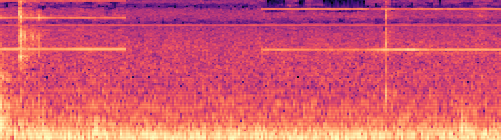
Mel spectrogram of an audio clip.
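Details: Faint, steady high electronic tones from an Airpex dental apex locator during root canal working-length measurement, over low room hum.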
